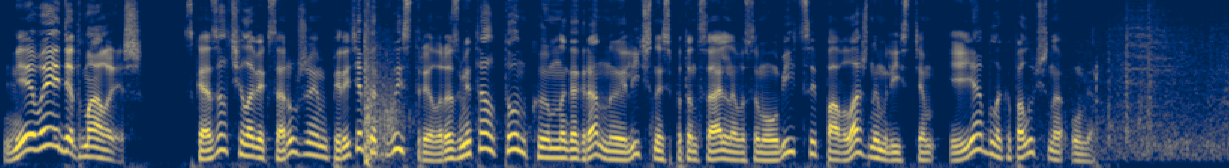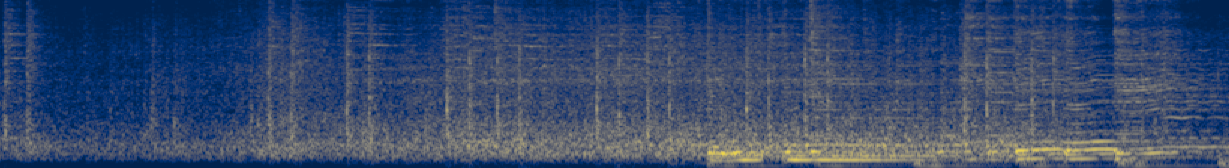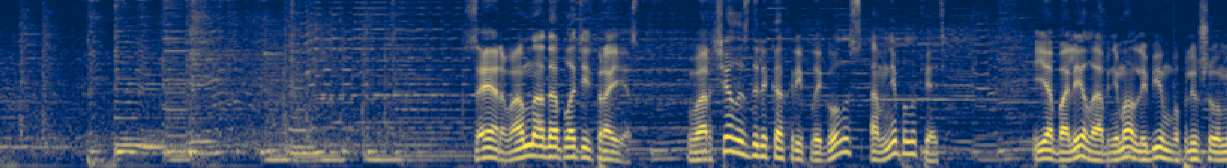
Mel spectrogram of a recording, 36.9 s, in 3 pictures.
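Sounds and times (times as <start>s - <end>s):
speech: 0.0s - 11.4s, 29.4s - 34.2s, 34.9s - 36.8s
suburban train running on rails: 10.8s - 28.6s
train wheels clickety-clack: 11.0s - 25.7s.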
